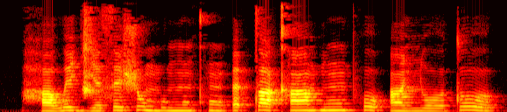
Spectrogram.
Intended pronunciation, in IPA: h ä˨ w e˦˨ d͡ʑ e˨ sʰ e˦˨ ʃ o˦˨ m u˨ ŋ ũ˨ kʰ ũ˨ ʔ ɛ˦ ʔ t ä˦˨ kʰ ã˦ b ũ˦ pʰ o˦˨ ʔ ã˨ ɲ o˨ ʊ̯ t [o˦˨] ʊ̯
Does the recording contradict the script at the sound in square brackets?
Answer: no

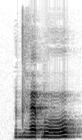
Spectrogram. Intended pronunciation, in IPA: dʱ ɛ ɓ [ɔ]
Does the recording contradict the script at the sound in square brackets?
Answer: yes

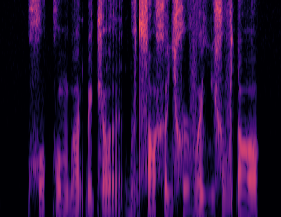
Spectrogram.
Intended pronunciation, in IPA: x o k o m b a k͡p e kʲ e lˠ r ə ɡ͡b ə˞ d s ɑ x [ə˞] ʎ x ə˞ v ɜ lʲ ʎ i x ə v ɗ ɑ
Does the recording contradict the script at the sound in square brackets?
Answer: yes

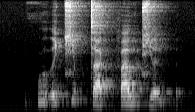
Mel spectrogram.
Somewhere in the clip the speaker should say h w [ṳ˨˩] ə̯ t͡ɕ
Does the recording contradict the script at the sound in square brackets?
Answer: yes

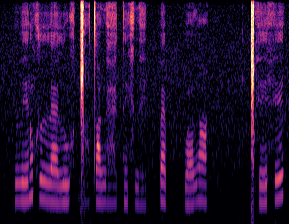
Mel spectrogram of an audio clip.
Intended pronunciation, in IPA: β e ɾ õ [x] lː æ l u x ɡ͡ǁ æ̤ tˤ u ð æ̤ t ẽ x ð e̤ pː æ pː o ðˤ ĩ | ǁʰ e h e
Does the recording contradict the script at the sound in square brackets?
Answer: no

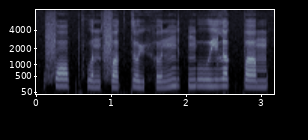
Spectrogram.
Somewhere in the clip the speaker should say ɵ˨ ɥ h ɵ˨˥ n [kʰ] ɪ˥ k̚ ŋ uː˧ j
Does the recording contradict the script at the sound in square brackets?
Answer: yes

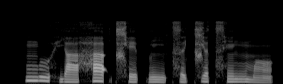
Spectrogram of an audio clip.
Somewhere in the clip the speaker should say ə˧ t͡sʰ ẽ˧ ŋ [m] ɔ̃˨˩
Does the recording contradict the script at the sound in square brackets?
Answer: no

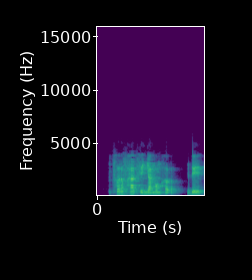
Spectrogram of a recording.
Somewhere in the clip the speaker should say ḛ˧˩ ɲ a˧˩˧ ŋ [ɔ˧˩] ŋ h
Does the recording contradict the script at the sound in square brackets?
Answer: no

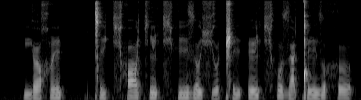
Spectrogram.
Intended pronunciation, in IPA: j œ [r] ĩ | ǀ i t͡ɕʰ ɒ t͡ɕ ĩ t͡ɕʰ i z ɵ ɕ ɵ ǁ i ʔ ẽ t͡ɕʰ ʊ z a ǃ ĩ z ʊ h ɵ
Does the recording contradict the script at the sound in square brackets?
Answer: yes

